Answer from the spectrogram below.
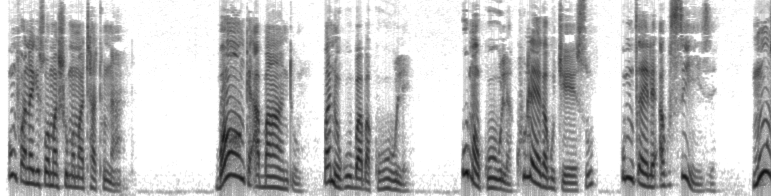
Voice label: zulu bible; good news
